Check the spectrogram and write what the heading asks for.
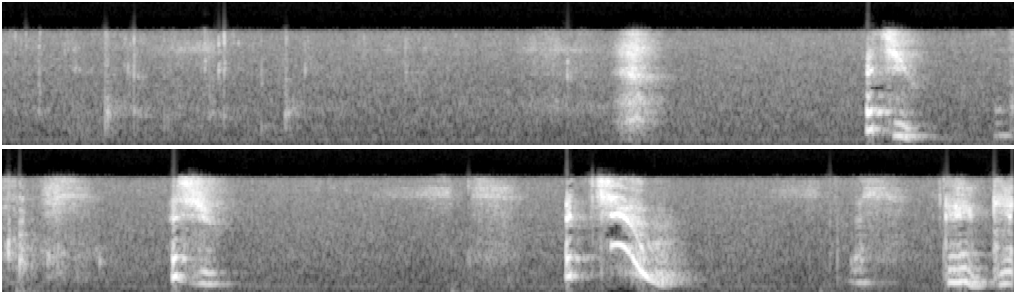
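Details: Short, sharp nasal sneezes from Cherry, a female dog trained by clicker to sneeze on command, interleaved with a person's voiced 'achoo' cues.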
